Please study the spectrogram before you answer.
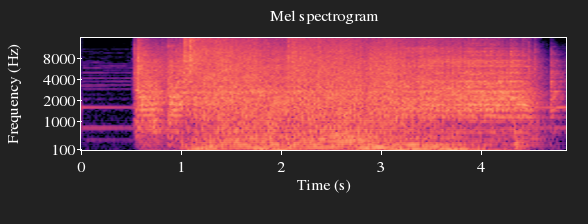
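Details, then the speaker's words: Toyota MR2 Spyder with swapped Honda K24 engine, first start after fresh oil, new exhaust header and coil packs reconnected: cranks, catches first try and runs loud and strong for about four seconds before shutting off; healthy first start. "cool that was Extremely Loud Mary it's still pretty mind-blowing to me that it started that easily"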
